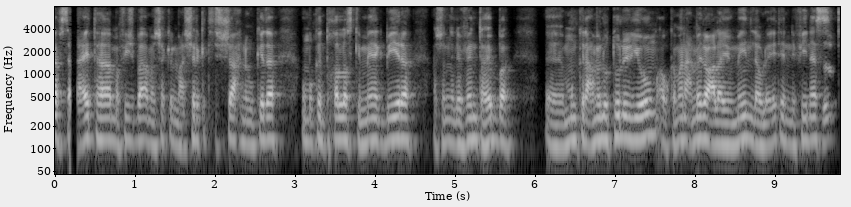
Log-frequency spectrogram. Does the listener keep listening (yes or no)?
no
